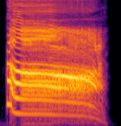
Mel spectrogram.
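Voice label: Demoman pain critical death, Spanish; Grito de muerte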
